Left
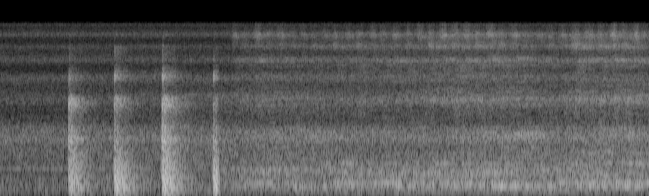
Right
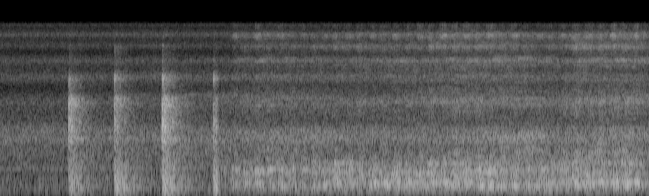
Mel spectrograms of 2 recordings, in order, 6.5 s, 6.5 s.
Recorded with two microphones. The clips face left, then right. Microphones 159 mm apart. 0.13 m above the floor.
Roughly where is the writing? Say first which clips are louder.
Right 4 dB; right.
